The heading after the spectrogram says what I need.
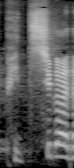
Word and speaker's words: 빛이: 이유는 의사소통에 효율성이라 그랬는데 핏과 빛은 똑같지만 발음이 얘는 디귿 받침 얘는 2라는 조사 형식 형태에서 조사가 왔을 따름인데 비치가 됩니다 참 신기하죠 만약에 예로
